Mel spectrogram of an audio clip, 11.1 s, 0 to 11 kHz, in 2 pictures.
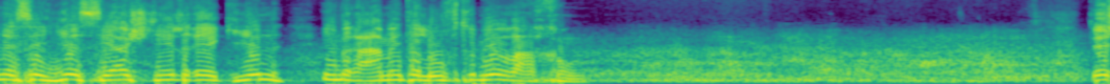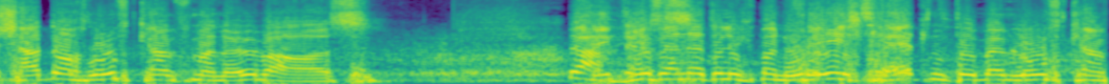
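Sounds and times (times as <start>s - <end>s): jet engines rushing: 0.0s - 11.0s.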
